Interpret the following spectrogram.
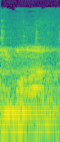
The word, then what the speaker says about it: Iman: I'm Iman. Iman. Iman. It's spelled I-M-A-N.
